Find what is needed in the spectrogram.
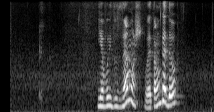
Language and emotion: Russian, positive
